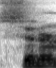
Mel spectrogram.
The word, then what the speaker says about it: Ciner: It's pronounced Sinner, okay.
